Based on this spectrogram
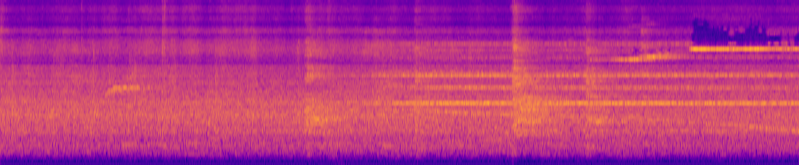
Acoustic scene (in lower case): subway station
